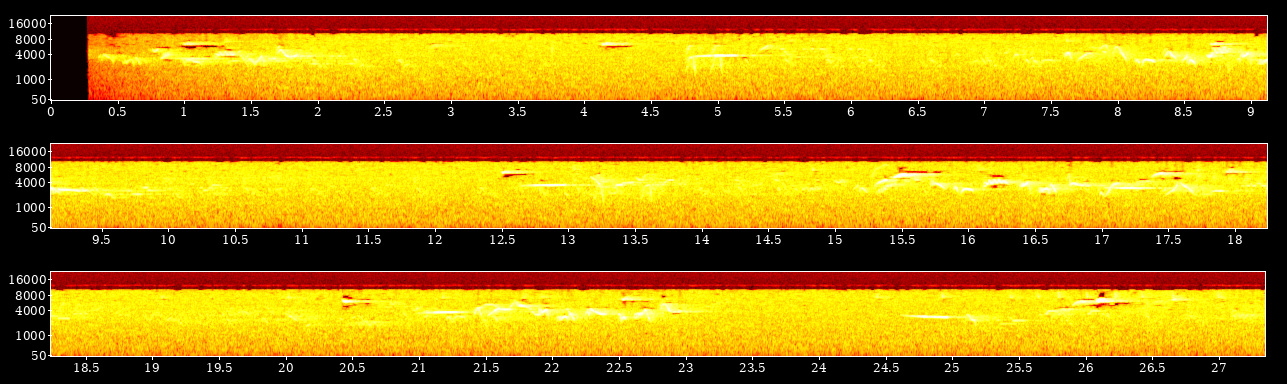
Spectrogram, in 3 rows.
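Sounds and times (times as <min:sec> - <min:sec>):
bird twittering and warbling: 0:00.4 - 0:23.4, 0:24.4 - 0:27.3.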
